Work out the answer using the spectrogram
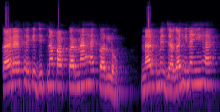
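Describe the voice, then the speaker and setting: Slow, high-voiced woman reading jokes. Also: steady tone, reverberant, highs cut off. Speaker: joke reader.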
